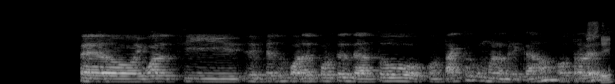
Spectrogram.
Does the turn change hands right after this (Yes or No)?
No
